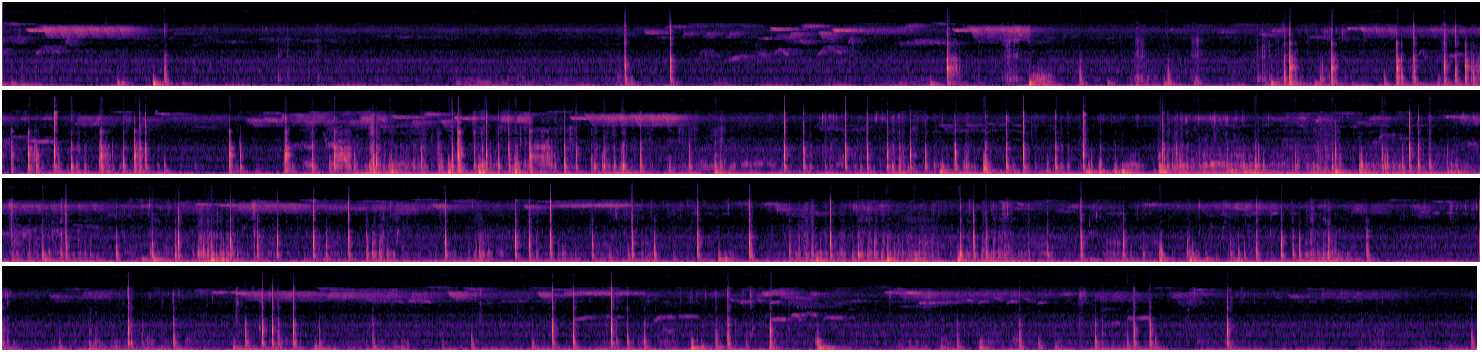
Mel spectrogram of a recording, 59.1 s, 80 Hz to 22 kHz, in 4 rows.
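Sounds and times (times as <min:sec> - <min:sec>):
water rumbling against board: 0:00.0 - 0:59.0
water splashing from paddle: 0:04.6 - 0:58.1.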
